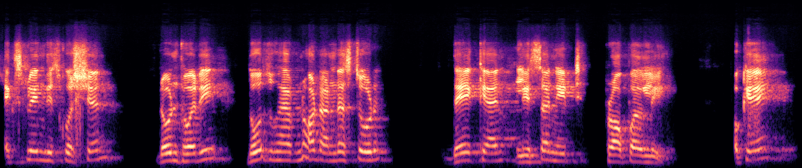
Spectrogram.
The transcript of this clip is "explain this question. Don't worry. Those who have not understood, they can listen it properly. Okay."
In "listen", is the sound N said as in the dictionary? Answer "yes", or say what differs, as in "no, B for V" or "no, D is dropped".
yes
